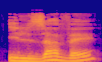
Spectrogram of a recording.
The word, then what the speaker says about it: avaient: Ils avaient, so look here, E-N-T, you write them, you don't pronounce them. So you get phonetically, avait, exactly the same thing that we had here, here, and here. Okay, so it's exactly the same thing that you will pronounce. but then here you make the liaison.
